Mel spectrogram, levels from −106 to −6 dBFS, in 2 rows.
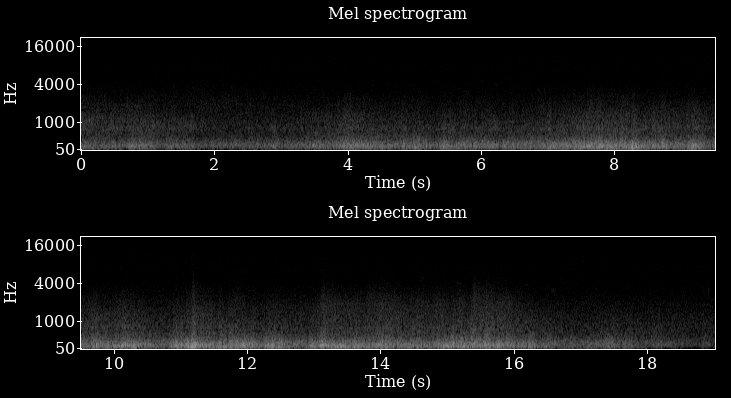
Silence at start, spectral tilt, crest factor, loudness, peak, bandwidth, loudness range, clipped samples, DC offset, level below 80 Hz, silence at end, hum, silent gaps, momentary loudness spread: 0 s; -8 dB/octave; 22 dB; -64 LUFS; -42 dBFS; 16 kHz; 6 LU; under 0.1%; under 0.1%; -78 dBFS; 0 s; none; none; 8 LU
